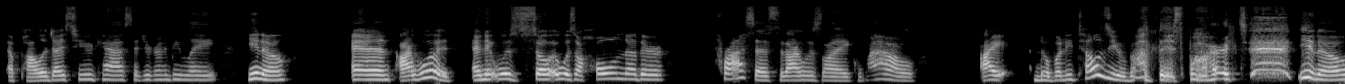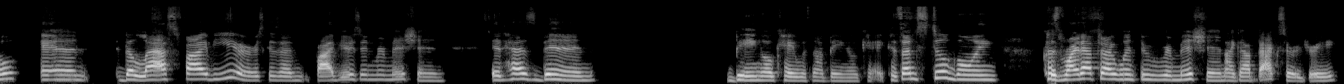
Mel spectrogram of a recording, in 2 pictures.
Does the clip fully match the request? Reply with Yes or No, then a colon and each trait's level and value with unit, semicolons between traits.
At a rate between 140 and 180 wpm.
Yes: average, 165 wpm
